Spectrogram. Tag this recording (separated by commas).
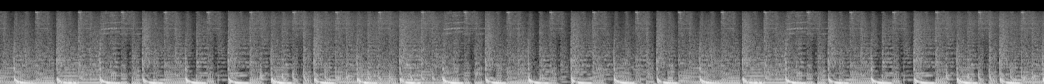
Electronic music, Techno, Music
